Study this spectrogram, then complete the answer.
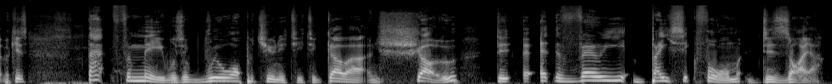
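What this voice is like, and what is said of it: Frustrated, wound-up tone. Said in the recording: “You can hear it in my voice, listeners. Why I'm wound. I'm a bit frustrated about it”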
